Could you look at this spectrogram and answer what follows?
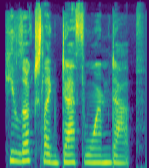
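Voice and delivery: ordinary delivery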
